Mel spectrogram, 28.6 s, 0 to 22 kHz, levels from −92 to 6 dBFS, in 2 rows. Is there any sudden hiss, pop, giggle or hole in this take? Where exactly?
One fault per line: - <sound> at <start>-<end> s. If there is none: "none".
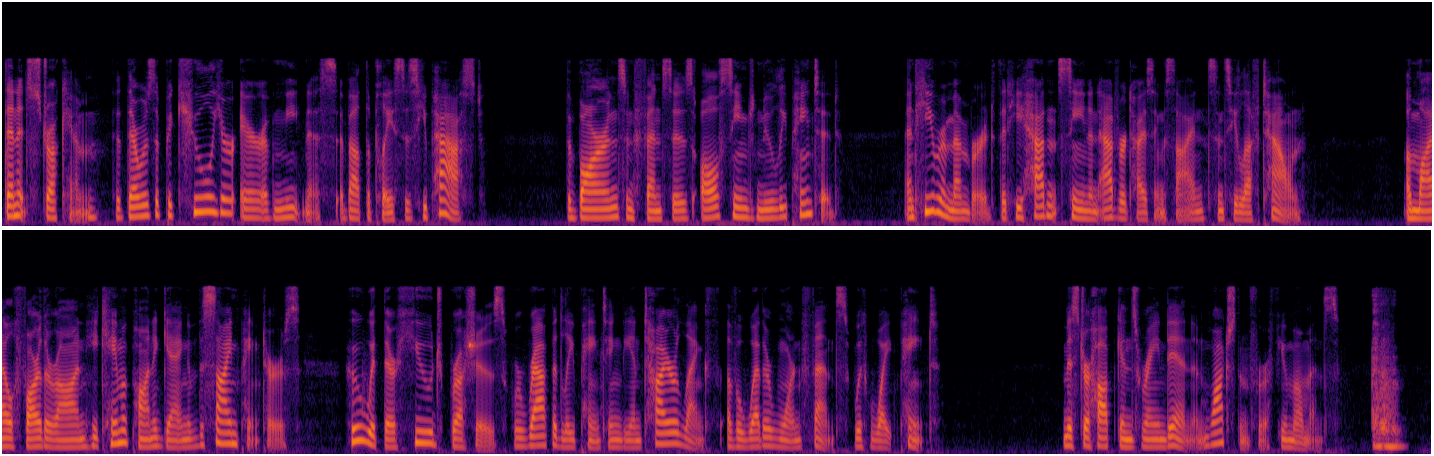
- throat clearing at 28.0-28.4 s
